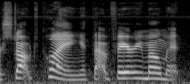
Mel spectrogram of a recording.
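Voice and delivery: ordinary delivery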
